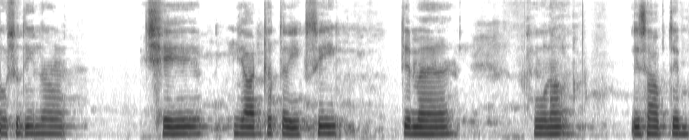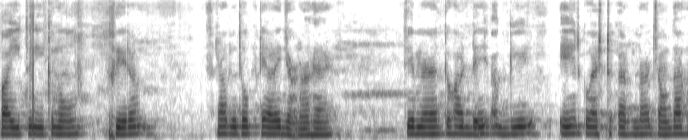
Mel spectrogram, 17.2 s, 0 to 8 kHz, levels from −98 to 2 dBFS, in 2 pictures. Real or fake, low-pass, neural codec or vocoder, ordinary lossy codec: fake; none; codec, 16 kHz, 4 kbps, FreqCodec, larger model; none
